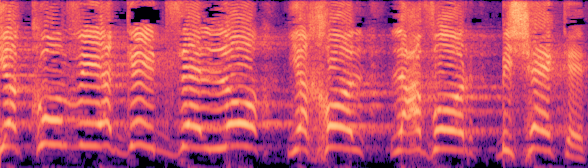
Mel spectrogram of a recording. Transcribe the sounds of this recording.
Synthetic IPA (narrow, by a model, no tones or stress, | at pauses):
jakumvejaɡid̪zɛlojaχolː | aʕavod | beʃeket̪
